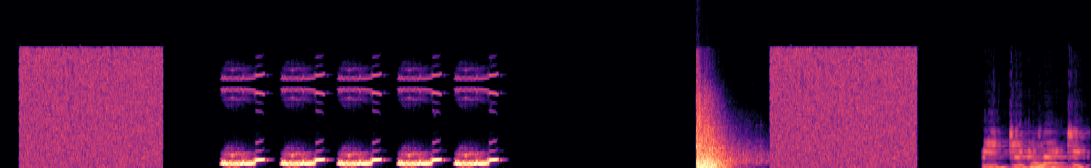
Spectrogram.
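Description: A burst of static-like white noise, then a dog barking five times in quick succession, each bark rising in pitch. About seven seconds in comes a sudden loud hit that fades into another stretch of static hiss, and music with a steady droning tone starts near the end.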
